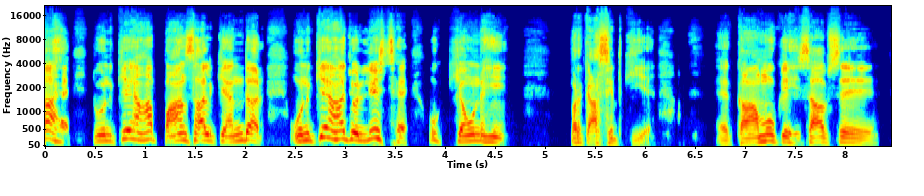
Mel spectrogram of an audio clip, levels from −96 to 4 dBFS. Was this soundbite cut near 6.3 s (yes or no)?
yes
